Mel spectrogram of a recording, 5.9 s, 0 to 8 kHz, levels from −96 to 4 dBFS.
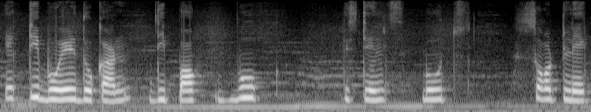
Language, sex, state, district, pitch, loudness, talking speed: Bengali, female, West Bengal, North 24 Parganas, 200 Hz, -16 LUFS, 100 wpm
